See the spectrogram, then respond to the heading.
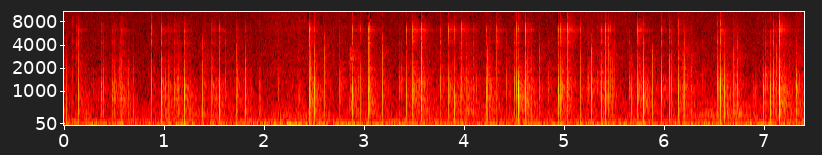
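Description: Long nails tap and scratch the surface and edges of a small, solid, square light wooden block held in both hands in front of a microphone. The result is a rapid stream of dry, sharp clicks with a woody body around 900 Hz and bright tips, mixed with soft scraping between taps. Each tap dies away almost instantly.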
